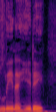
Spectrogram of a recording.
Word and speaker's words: Headey: But not only was Lena Headey's performance as Sarah Connor, and I mispronounced her name earlier, it's, I believe, Lena Headey.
